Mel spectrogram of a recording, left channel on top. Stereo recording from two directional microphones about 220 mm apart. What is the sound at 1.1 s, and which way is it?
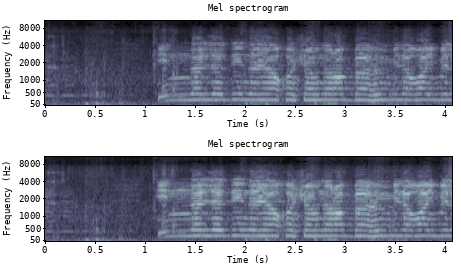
A man's voice, 10° left (ahead or behind).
